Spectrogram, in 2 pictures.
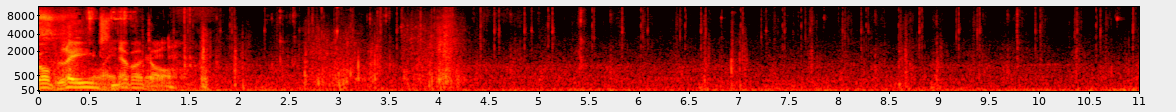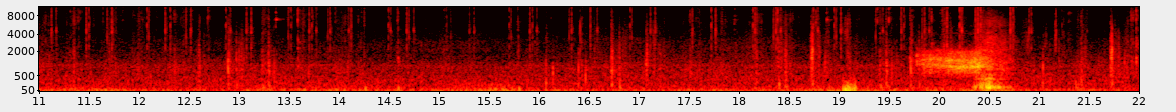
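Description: Footsteps patter softly on dry ground.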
